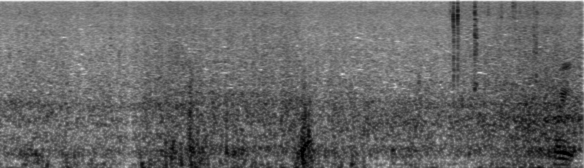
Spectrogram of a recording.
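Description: Strong wind roars across a seaside bridge in Penang ahead of a storm, a continuous low rumbling buffet with surging gusts and faint higher rustles, no talking.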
